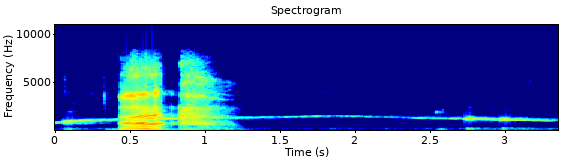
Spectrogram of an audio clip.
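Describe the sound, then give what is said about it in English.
Emergency sirens near a street protest, one steady faint tone held through the whole stretch with a slow, gentle rise and fall, while a voice briefly sounds over it near the start. “Apologies for the sounds, everybody, if you can hear that in the background. We got a protest going on and sirens.”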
